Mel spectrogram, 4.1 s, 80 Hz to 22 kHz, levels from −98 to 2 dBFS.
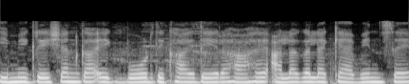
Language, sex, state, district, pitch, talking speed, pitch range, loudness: Hindi, female, Delhi, New Delhi, 195 Hz, 175 wpm, 195-200 Hz, -13 LUFS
